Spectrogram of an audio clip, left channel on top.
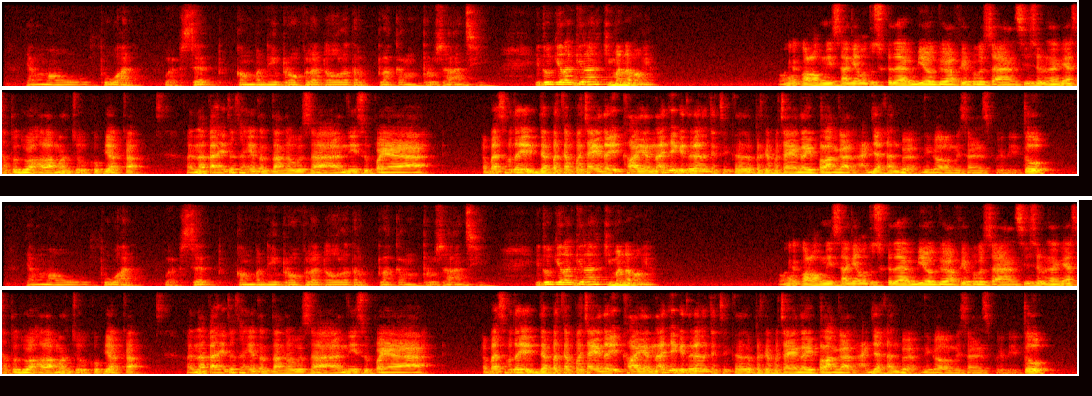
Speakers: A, on the left; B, on the right.
A: yang mau buat website company profile atau latar belakang perusahaan sih. Itu kira-kira
B: Hmm.
A: gimana Bang ya?
B: Oke, kalau misalnya untuk sekedar biografi perusahaan sih sebenarnya satu dua halaman cukup ya Kak. Karena kan itu hanya tentang perusahaan nih supaya apa sebetulnya dapat kepercayaan dari klien aja gitu kan, kece- dapat kepercayaan dari pelanggan aja kan berarti kalau misalnya seperti itu.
